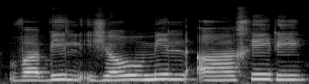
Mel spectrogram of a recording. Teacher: لام الف لا، کھڑا زبر کی وجہ سے 1 سیکنڈ کے لیے لمبا کریں گے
